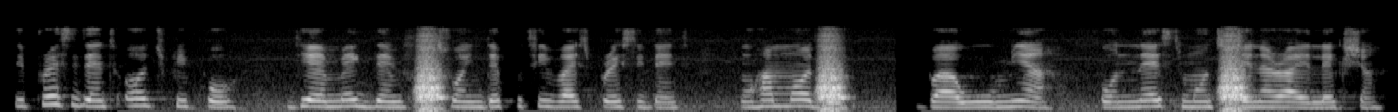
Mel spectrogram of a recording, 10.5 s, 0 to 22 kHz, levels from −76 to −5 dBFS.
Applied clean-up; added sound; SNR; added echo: none; Breathing; -3 dB; none.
